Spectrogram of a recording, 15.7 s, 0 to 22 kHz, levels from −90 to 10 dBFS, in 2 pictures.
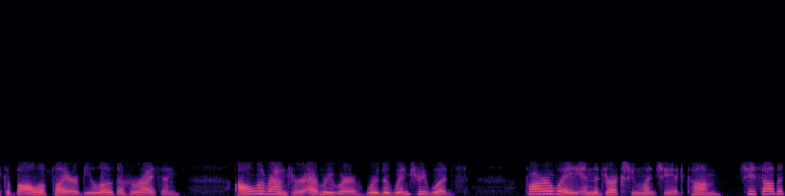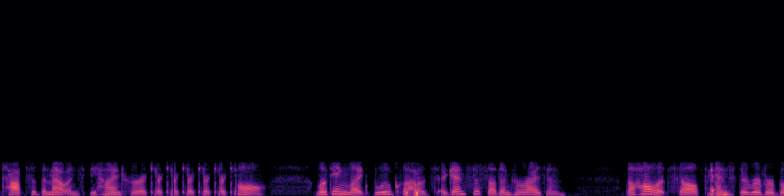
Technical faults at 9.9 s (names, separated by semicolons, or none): GSM full-rate codec; CD stuck on one turn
